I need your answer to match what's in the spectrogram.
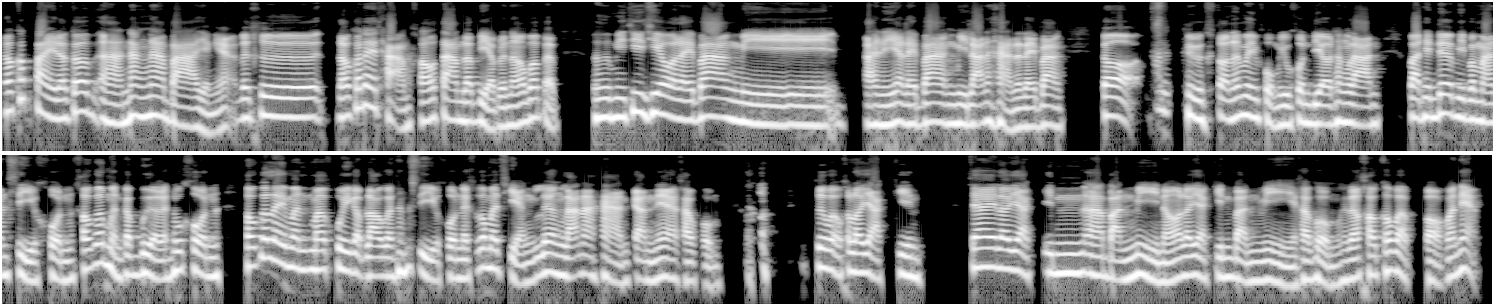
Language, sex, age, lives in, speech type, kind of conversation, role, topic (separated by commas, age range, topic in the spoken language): Thai, male, 25-29, Thailand, conversation, podcast, guest, คุณมีเทคนิคในการหาเส้นทางลับหรือสถานที่เด็ด ๆ อย่างไรบ้าง?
